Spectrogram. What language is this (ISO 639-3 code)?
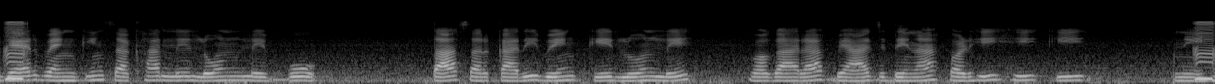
hne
